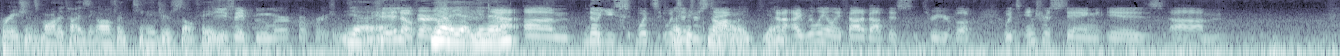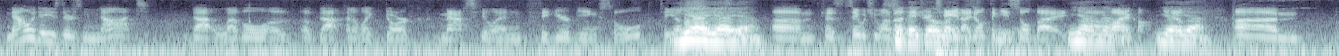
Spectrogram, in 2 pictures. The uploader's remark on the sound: Recorded at Stories Bookstore in Echo Park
